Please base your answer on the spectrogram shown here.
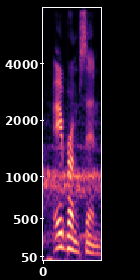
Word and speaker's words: Abrahamson: directed by Lenny Abramson abrahamson how would you pronounce abrahamson Abramson Abramson Lenny Abramson it's directed by Lenny Abramson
